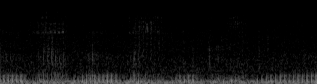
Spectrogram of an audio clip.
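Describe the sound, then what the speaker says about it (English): A Sphynx cat purring close up, a soft steady rhythmic rumble pulsing with each breath, quiet and alone with no talk. "Immediately she's purring."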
